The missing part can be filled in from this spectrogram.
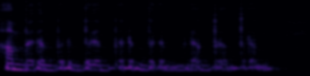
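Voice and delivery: soft, slurred mumbling. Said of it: "this is mumbling".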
